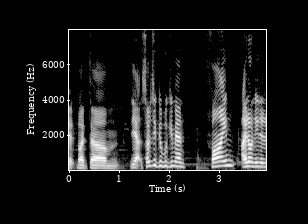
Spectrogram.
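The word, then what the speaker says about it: Kabukiman: I watch um uh Jason Jason Benet's videos and he pronounced it Sergeant Kabukaman. I'm like, "Wait a minute. Has he not seen Sergeant Kabuki Man?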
